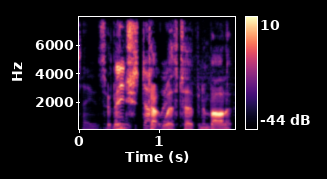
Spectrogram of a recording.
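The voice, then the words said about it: Gurgly bubbling throat voice. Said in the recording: “I've got a slight bubble in my throat ... I thought you were doing an inexplicable Bruce Forsyth impersonation.”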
